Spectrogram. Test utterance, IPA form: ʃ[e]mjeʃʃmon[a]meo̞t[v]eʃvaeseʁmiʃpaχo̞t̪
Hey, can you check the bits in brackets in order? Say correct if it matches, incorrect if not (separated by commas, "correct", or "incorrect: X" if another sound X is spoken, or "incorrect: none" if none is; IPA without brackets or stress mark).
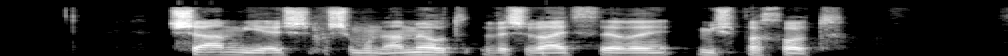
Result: incorrect: a, correct, correct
